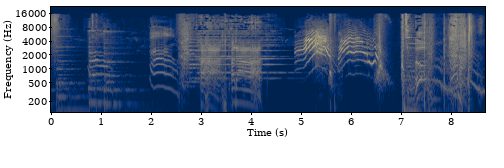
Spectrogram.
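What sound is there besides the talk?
cat meowing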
